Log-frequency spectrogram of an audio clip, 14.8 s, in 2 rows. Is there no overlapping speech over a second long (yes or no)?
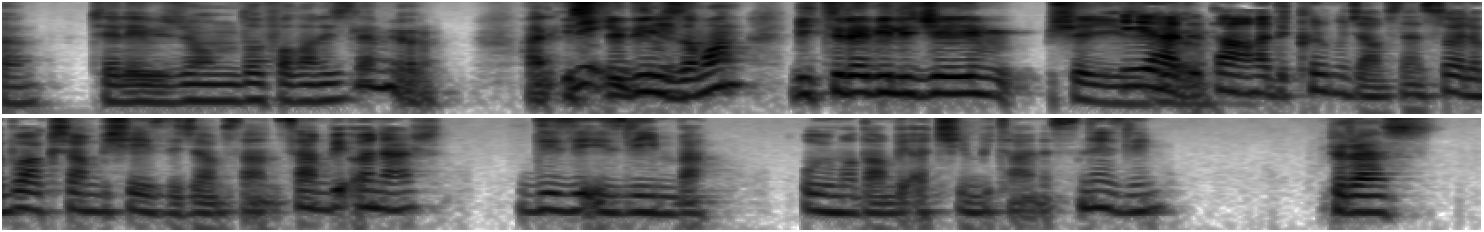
yes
